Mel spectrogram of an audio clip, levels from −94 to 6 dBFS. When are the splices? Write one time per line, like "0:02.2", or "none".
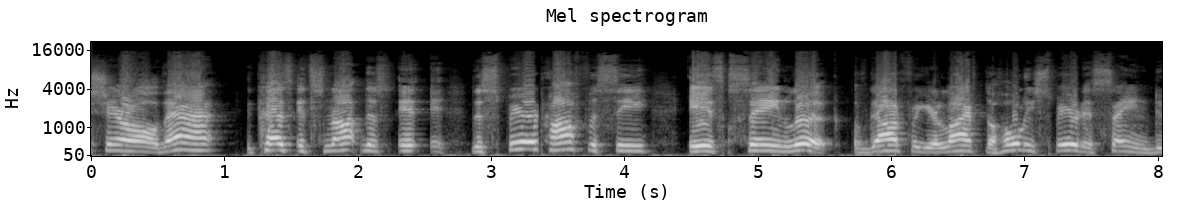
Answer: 0:01.1
0:02.3
0:03.3
0:04.8
0:05.7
